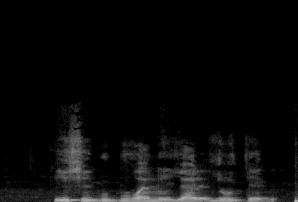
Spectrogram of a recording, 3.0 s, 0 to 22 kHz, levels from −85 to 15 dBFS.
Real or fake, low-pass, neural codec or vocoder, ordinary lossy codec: fake; 14.4 kHz; codec, 44.1 kHz, 2.6 kbps, SNAC; MP3, 48 kbps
